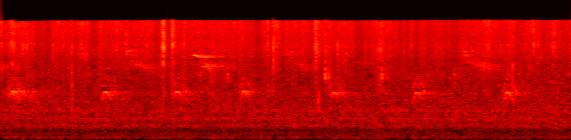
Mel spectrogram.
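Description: Small birds calling in short chirps, roughly two a second, over a steady outdoor hiss, with a few faint clicks.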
